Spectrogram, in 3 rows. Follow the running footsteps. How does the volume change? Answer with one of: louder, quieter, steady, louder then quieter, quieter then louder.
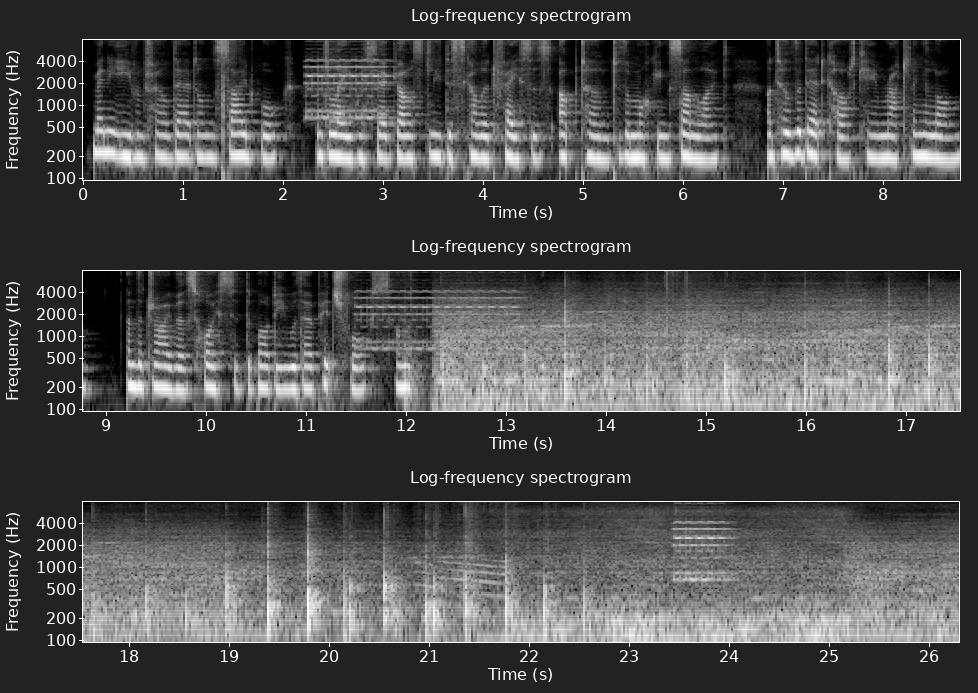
louder then quieter.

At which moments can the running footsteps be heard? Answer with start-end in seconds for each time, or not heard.
11.9-22.6.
